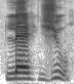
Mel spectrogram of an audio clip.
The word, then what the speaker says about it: les jours: Les jours de la semaine. You will observe that S at the end of le and S at the end of jour are never pronounced.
